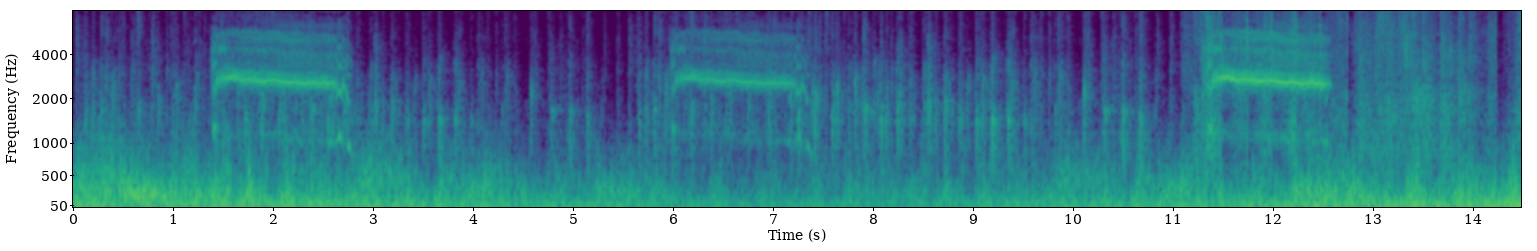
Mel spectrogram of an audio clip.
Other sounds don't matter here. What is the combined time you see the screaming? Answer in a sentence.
You can hear the screaming for 4 seconds altogether.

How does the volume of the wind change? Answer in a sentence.
The volume of the wind goes down, then up.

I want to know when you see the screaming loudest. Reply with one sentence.
The loudest moment of the screaming is at 12 seconds.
